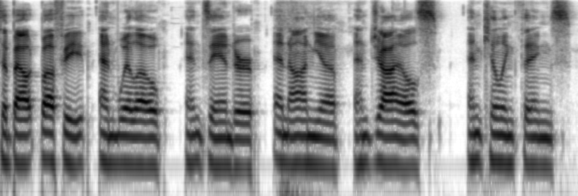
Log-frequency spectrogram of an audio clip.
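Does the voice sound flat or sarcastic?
flat. The delivery is flatter, in a monotone. "Com- completely monotone from here on out"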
